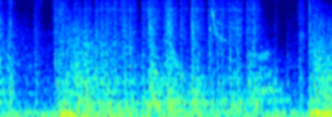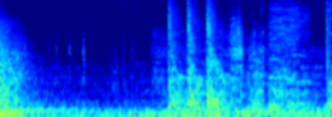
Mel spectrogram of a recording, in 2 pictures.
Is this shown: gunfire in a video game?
yes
